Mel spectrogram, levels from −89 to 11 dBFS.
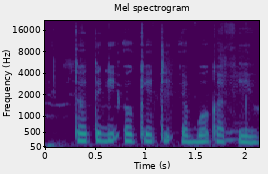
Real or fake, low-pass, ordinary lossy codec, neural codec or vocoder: fake; none; none; vocoder, 44.1 kHz, 128 mel bands every 512 samples, BigVGAN v2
